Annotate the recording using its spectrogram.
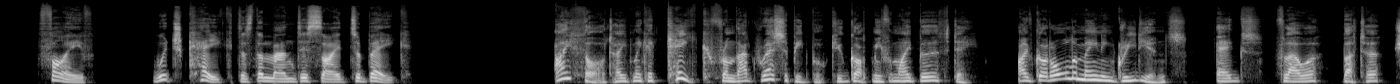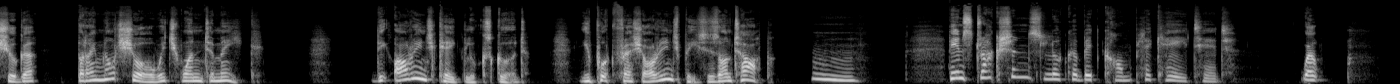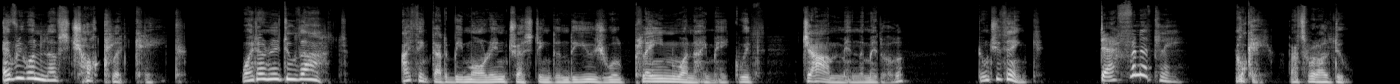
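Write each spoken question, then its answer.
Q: Which cake does the man decide to bake?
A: chocolate cake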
